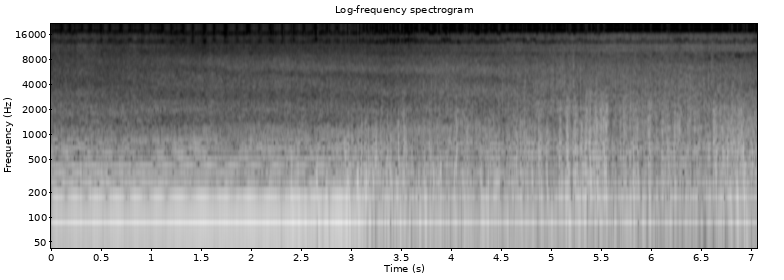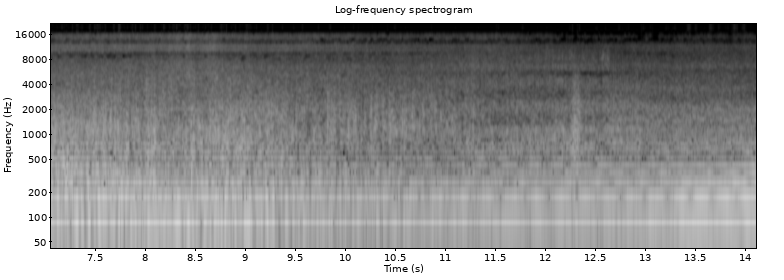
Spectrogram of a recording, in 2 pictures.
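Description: Speedboat engine running at a steady pitch. From about three seconds in until about eleven seconds, a loud rush of wind and water drowns out most of its hum.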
